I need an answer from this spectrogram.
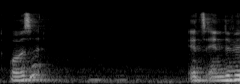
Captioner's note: student speaking faintly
